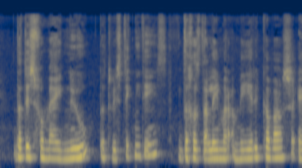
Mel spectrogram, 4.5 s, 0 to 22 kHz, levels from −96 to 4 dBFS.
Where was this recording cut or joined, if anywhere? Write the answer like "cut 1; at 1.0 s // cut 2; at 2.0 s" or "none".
cut 1; at 2.5 s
